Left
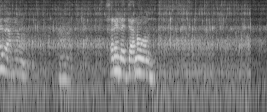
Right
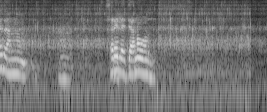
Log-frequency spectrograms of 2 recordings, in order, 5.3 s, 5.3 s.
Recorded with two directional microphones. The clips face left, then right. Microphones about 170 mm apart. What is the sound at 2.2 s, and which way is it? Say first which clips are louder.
Speech: right 2 dB; 5° left (ahead or behind).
